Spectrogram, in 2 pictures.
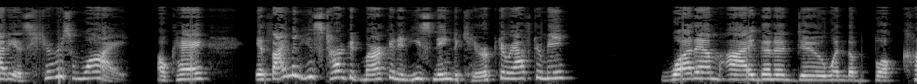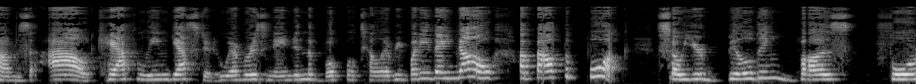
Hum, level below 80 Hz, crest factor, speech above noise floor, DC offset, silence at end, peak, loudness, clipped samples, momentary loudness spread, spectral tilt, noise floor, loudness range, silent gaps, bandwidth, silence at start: none; -60 dBFS; 16 dB; 60 dB; under 0.1%; 0 s; -2 dBFS; -18 LUFS; under 0.1%; 10 LU; -3 dB/octave; -78 dBFS; 3 LU; none; 15.5 kHz; 0 s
